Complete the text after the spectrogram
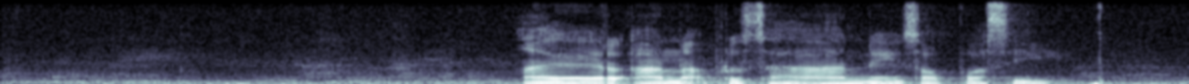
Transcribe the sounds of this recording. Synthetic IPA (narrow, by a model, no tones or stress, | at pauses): ʔaɪɾanaʔpəɾusaɦaːnesɔpɔsi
